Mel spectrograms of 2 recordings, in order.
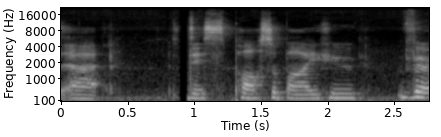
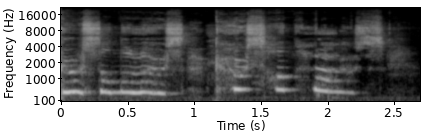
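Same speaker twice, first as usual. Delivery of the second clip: very high, shrill, panicked scream; 14 semitones higher, 4 dB louder than usual. Game master voices a person running away from a loose goose, screaming. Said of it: "This person running away is just screaming".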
